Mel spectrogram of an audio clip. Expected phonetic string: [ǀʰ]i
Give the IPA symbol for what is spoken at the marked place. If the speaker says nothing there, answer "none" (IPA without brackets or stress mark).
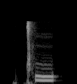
ǀʰ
